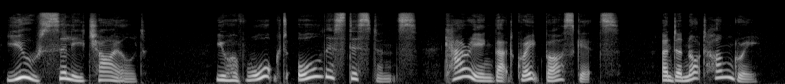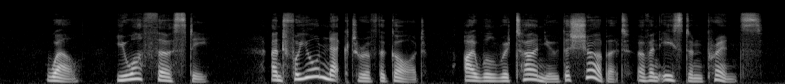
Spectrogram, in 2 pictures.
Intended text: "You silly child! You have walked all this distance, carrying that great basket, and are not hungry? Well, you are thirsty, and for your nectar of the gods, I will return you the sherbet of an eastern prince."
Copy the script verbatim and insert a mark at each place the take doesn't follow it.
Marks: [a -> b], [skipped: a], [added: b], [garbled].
"You silly child! You have walked all this distance, carrying that great [basket, -> baskets] and are not hungry? Well, you are thirsty, and for your nectar of the [gods, -> god] I will return you the sherbet of an eastern prince."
